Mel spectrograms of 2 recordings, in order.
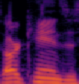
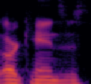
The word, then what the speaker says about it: Arkansas: No, it's Arkansas, dude. Shut up. Literally everyone knows that it's Arkansas.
